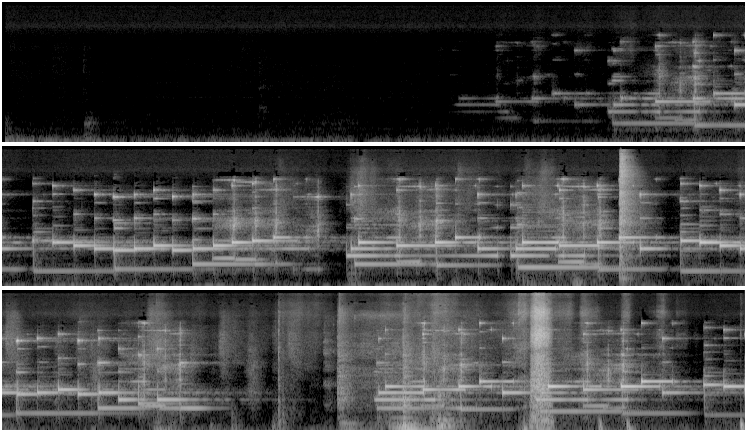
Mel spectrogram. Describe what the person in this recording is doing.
My phone started ringing, I walked a bit and switched on the light, pulled my chair, sat down.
